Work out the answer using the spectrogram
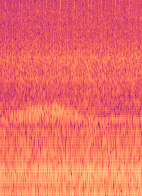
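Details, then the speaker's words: Normal smooth, quiet engine idle on a used car; a paper cup of water placed on the engine stays almost still without rippling, indicating good engine condition, whereas sloshing water or a tipping cup would signal vibration problems. "근데 물이 거의 움직이지 않고 그대로 파도를 치지 않고 가만히 있다면 엔진 상태 좋은 겁니다."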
